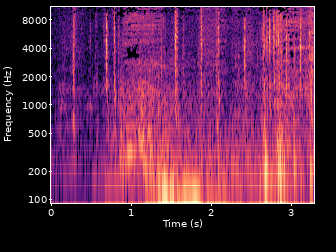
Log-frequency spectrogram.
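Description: A driving school car sets off, its low engine rumble swelling to a loud surge midway through, then settling into a steadier drone. No one speaks.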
